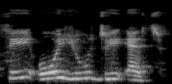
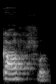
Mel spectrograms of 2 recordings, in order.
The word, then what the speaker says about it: cough: thought like if I so this c o u g h cuff even I also used to pronunciate it this is cuff but while coming to Bangalore only I came to know that it is not cuff it's cough you you just go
